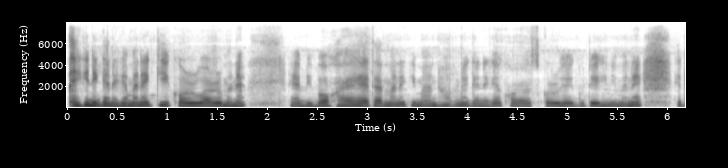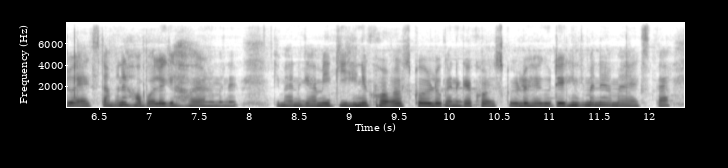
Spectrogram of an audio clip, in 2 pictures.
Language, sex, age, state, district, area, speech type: Assamese, female, 18-30, Assam, Sivasagar, rural, spontaneous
